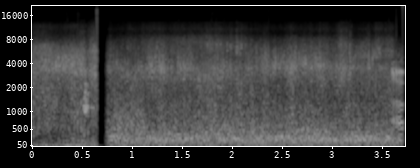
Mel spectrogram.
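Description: Gusty wind roars steadily across the microphone while a Flysurfer Sonic 5 foil kite is flown on the water, loud and broadband with one brief dropout, no voices.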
